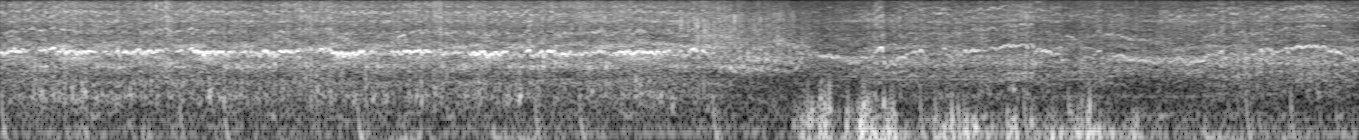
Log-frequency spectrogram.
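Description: Electric RC monster truck's motor whining, its pitch wavering up and down with the throttle. About six seconds in there is a rush of splashing water and mud as the truck drives through the puddle.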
